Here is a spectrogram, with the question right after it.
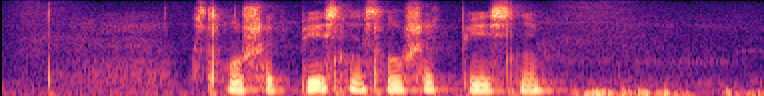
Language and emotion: Russian, neutral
